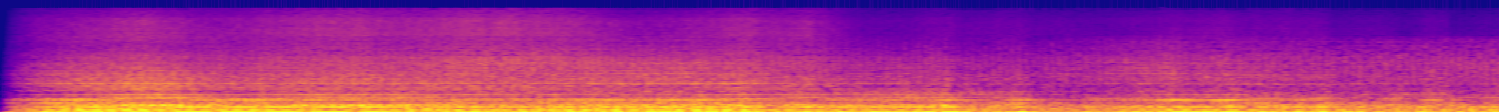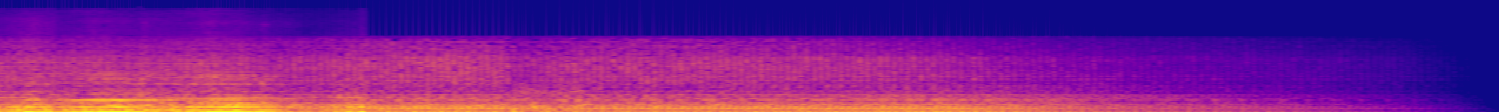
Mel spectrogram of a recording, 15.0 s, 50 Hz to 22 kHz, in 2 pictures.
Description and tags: Sci-Fi - Effect - Hum 16
engine, interface, noise, spaceship, ui, circuits, power, fuse, whoosh, Sound-Effect, Sound-design, space, sfx, neon, drone, ambience, buzzing, hum, scifi, sci-fi, charging, electricity, buzz, soundscape, futuristic, transition, field-recording, swoosh, interference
